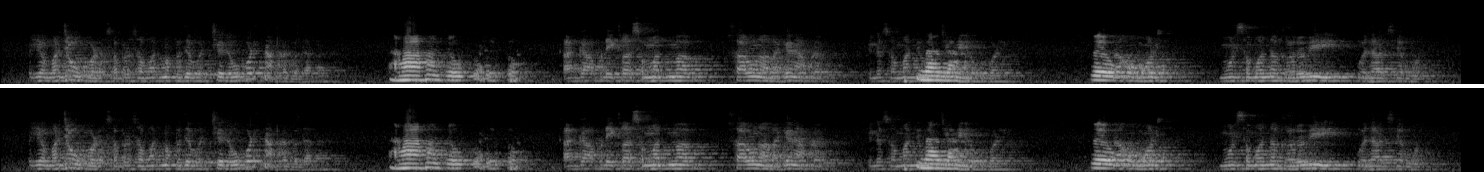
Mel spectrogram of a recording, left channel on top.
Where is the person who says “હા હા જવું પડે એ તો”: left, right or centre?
Left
